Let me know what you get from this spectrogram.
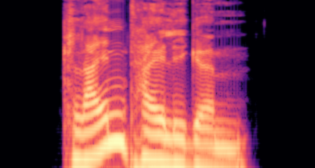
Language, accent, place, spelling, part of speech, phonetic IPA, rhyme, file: German, Germany, Berlin, kleinteiligem, adjective, [ˈklaɪ̯nˌtaɪ̯lɪɡəm], -aɪ̯ntaɪ̯lɪɡəm, De-kleinteiligem.ogg
- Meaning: strong dative masculine/neuter singular of kleinteilig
